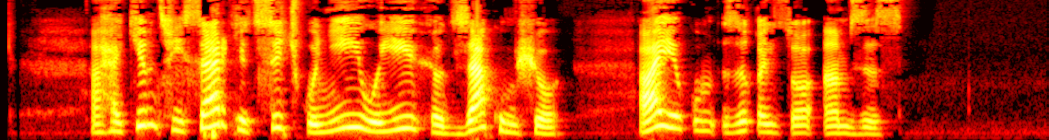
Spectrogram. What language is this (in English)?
Abkhazian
